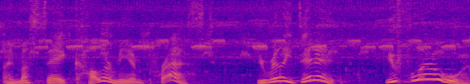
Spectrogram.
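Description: An actor playing a timid, supportive male bird, hesitant and gently earnest, in an audio drama. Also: high voice, wildly swooping pitch, unhurried, background noise, full character voice. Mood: encouraging.

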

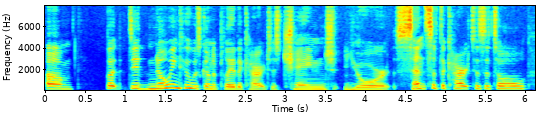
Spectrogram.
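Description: A woman's voice: medium pitch, moderate pace, darkish tone. A woman speaking as a podcast host, in a conversational interviewing style.

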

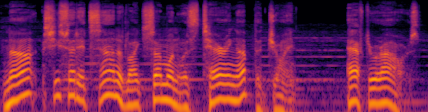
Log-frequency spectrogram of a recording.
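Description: An actor playing a middle-aged police detective in a radio drama, folksy and probing with casual insinuation. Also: male voice, on the high side, expressive, a little slow, faint music behind. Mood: insistent.

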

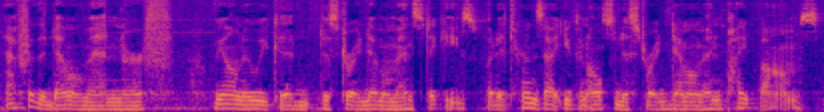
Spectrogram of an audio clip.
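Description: A slightly noisy amateur recording carries a man's fairly low voice. He speaks as a listener sending a prepared audio question to a gaming show. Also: level tone, moderate pace, a bit bright. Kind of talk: prepared voice message.

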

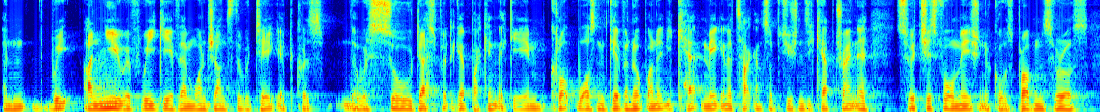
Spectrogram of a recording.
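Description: A man with a husky voice, a podcast panelist going through the match in a measured, analytical way. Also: on the low side, little pitch movement, a little mellow. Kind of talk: football podcast discussion.

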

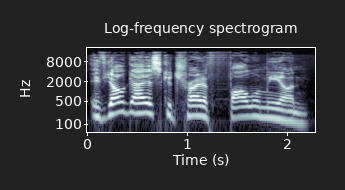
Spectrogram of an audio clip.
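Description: A man co-hosting a casual podcast, excitable and rambling, with a fairly high voice. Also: normal speed, dry recording. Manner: excitable, rambling, talks in bursts. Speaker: podcast co-host.

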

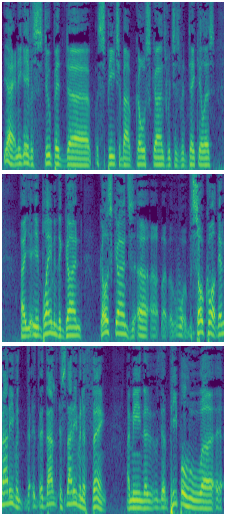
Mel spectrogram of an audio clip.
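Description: A male radio co-host with a raspy voice, talking bluntly and rambling with many fillers in an opinionated talk show. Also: medium pitch, normal speed, darkish tone, no echo.

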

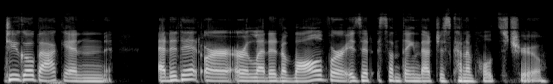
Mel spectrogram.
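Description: A woman's voice: deep voice, fairly quick, no echo. A woman hosting an interview, asking questions and answering with short affirming reactions. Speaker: interview host.

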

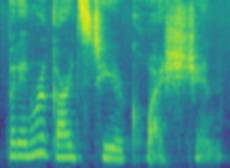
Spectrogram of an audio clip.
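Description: A woman with a deep, nasal voice hosting a podcast in a blunt, profane, self-mocking casual monologue. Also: unhurried. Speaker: podcast host.

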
